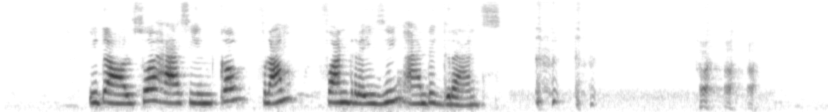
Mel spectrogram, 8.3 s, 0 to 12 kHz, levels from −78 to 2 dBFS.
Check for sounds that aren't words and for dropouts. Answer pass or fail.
fail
